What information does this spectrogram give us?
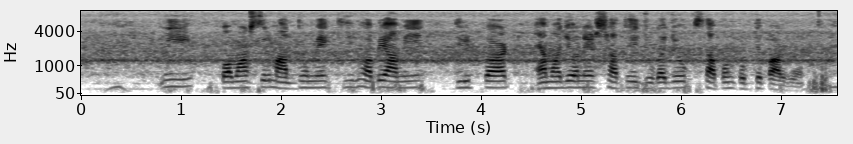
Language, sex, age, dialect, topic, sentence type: Bengali, female, 36-40, Standard Colloquial, agriculture, question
